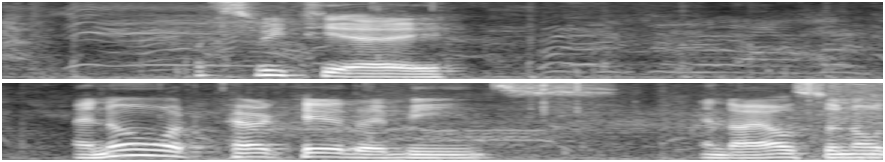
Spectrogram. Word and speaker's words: perkele: I know what perkele means, and I also know that that's exactly how you pronounce that word.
